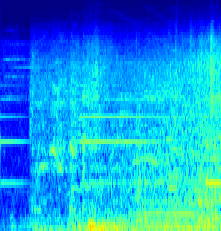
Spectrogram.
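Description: A car engine with a faulty cam phaser cranks and catches, then settles into a steady running rumble, close by and fairly loud.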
